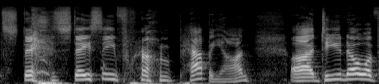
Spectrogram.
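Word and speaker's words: Papillion: I come to find out that's how you pronounce howy say how' you rizy say you have to say from the French papon I didn't even know what you were talking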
